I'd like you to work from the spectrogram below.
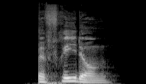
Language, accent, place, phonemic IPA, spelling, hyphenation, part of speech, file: German, Germany, Berlin, /bəˈfʁiːdʊŋ/, Befriedung, Be‧frie‧dung, noun, De-Befriedung.ogg
- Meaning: pacification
